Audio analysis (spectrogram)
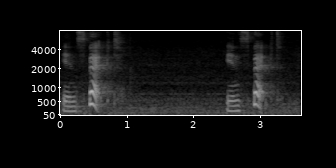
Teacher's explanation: So if it doesn't sound right on the first syllable, we need to move the accent to the next syllable. Let me read it with the accent on the second syllable.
